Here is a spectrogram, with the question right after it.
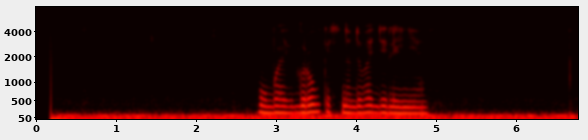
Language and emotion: Russian, neutral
